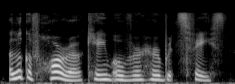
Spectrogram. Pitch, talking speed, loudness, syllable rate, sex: 225 Hz, 205 wpm, -18 LUFS, 5.2 syllables/s, female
